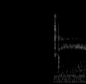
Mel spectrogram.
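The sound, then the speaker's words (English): A game controller is set down with a single sharp click, followed by a short, quieter sustained tail of sound after a silent lead-in. “I gotta set the controller down, man. Just set the controller down.”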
